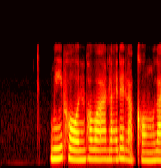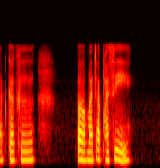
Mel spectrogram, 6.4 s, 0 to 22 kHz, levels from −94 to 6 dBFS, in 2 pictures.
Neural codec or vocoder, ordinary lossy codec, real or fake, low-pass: none; none; real; 7.2 kHz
